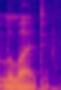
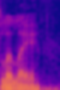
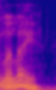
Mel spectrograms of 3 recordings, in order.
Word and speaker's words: Lillet: I think until recently I was pronouncing it Lillet. And then I realized that it's pronounced Lillet. – I still call it Lillet. – Yeah. But it's Lillet.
